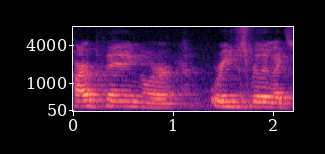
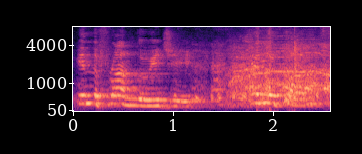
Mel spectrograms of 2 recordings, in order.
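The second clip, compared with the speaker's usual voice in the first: much higher and louder, laughing through the words, the last bit slow; laughing punchline; 5 semitones higher, 10 dB louder, slower than usual. Real, not acted. Teacher laughing through the joke's punchline to her class, much higher. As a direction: crack up while delivering the punchline.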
